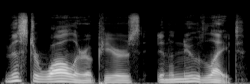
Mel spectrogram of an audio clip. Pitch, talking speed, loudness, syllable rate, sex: 115 Hz, 165 wpm, -16 LUFS, 4.0 syllables/s, male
